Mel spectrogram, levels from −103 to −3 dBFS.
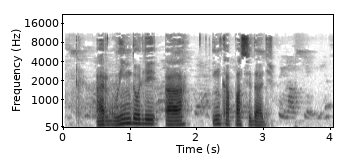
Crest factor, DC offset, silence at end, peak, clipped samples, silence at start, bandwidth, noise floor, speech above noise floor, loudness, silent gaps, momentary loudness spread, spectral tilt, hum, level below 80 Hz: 20 dB; under 0.1%; 0.6 s; 0 dBFS; under 0.1%; 0.5 s; 11.5 kHz; -47 dBFS; 29 dB; -18 LUFS; none; 18 LU; -4 dB/octave; none; -58 dBFS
